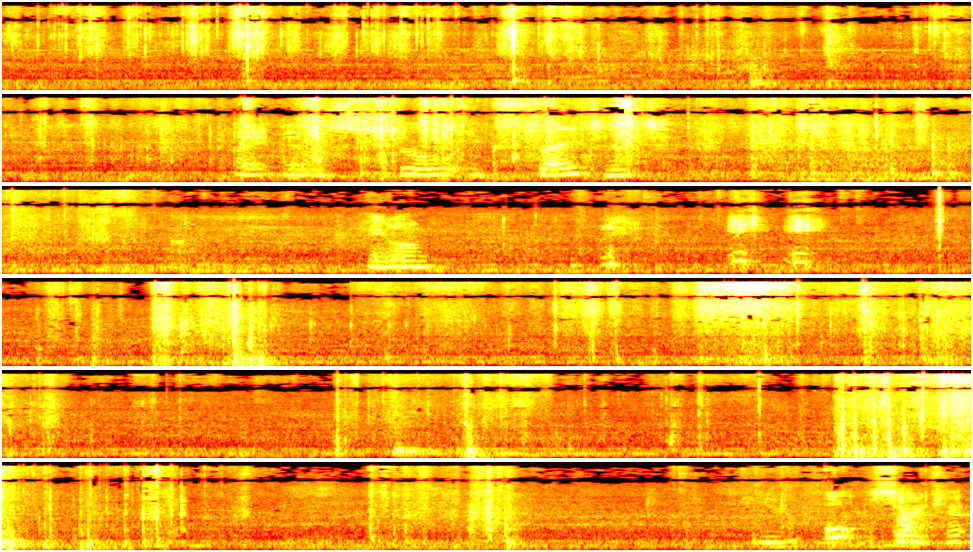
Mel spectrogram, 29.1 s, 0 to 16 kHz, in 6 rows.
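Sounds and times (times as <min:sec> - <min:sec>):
packaging rustling and scraping: 0:00.0 - 0:10.5, 0:14.7 - 0:20.4, 0:21.0 - 0:26.9.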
